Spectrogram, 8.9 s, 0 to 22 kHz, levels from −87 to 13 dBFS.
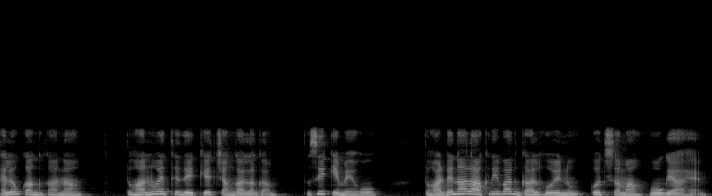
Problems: constant background noise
